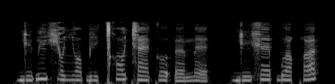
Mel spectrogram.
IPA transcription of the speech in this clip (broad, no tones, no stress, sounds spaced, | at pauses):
ɡ ĩ ɓ ĩ ç ɔ ʎ ɔ ɓ i ǀʰ ɔ c æ k o ʔ œ m ɛ | ɡ ĩ x ɛ ɓ o qʷ œ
